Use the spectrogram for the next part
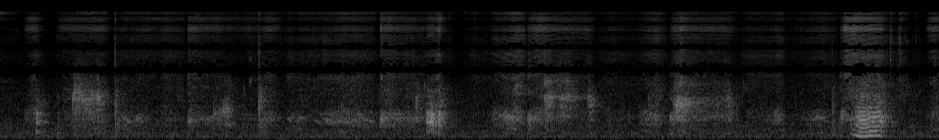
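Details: A dog with a terrible cough and difficulty catching her breath gives harsh, irregular coughing bursts between noisy, hissing breaths: a cough with labored breathing.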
